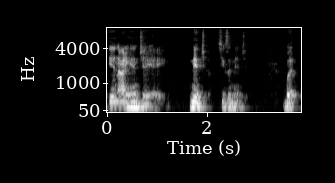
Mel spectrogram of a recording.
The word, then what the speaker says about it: ninja: the most dangerous criminals list is it says N I N J A ninja. She's a ninja. But the marshall looks at it and mispronounces it and thinks it's her name. Nine J.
